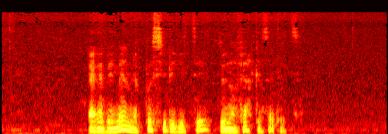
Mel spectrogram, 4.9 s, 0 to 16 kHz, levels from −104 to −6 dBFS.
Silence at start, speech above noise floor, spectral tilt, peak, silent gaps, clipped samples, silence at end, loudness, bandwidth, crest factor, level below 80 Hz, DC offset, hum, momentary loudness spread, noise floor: 1.1 s; 36 dB; -7 dB/octave; -10 dBFS; none; under 0.1%; 1.15 s; -28 LUFS; 11.5 kHz; 20 dB; -38 dBFS; under 0.1%; none; 12 LU; -62 dBFS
